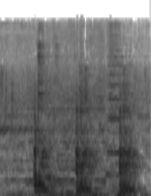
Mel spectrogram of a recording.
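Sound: knocking on a door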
